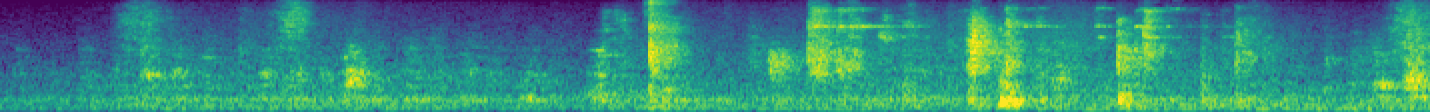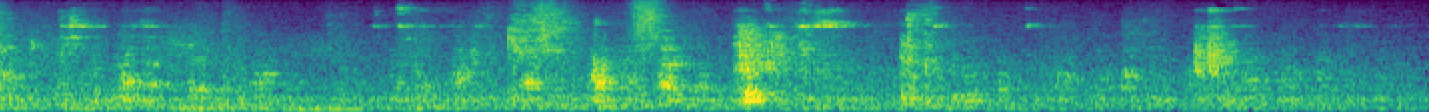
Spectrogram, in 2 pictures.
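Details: A chocolate Labrador Retriever left home alone, breaking into a room: quick, breathy panting with short bursts, a few faint whimpers and soft bumps and clatter between breaths.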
